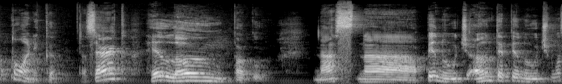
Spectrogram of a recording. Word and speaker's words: relâmpago: Então você chama relâmpago. Ó, sílaba tônica tá aqui. certo? Não é a última, não é a penúltima, é a antepenúltima.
